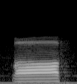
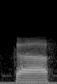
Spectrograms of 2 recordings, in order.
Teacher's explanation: قاف کو پر کر کے پڑھیں گے اور کاف کو باریک کر کے پڑھیں گے۔ قاف کو جو ہے زبان کی جڑ کوے سے متصل تالو سے لگائیں گے تو یہ حرف قاف ادا ہوگا، اور کاف کو جڑ سے تھوڑا سا پہلے اس کی ادائیگی ہوگی۔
